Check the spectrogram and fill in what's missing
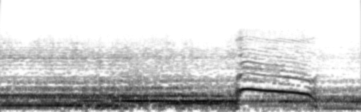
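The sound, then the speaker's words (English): A loud helicopter engine drones steadily, then is revved for stability into a sharp, higher whine for about a second as the helicopter lifts straight up, dominant throughout. “I'm going to have to rev it up for better stability. Here we go. How's it look? Fine. I'll take the copter straight up.”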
